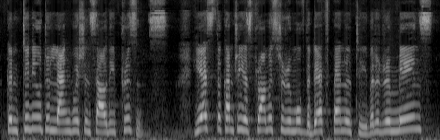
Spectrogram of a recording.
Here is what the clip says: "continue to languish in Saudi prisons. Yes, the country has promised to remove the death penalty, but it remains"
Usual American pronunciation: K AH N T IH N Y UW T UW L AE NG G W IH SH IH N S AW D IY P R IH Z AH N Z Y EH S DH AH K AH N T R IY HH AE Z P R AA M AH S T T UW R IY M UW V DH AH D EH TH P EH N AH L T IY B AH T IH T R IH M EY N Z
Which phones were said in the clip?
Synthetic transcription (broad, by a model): K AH N T IH N Y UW T UW L AE NG G W IH SH IH N S AW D IY P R IH Z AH N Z Y EH S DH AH K AH N T R IY HH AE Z P R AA M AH S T T UW R IY M UW V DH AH D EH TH P EH N AH L T IY B AH T IH T R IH M EY N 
